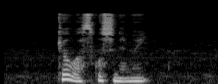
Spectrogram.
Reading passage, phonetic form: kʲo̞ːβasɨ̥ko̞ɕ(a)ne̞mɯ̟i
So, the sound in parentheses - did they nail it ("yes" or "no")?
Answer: no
